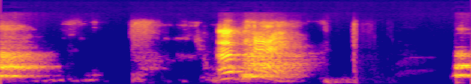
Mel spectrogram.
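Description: Pet dogs named Molly and Noodle bark and yip in a home during an online Toastmasters meeting, several sharp barks in bursts close to the microphone, with a person briefly speaking between them.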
